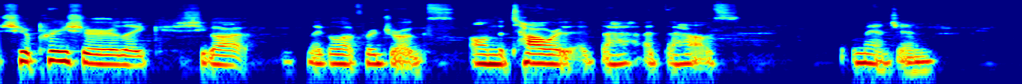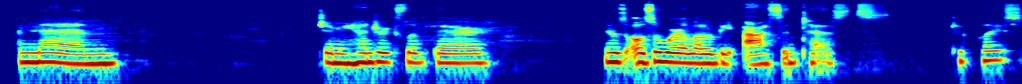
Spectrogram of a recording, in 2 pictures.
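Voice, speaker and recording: Somewhat breathy and with an American accent, the speaker moves at a moderate pace with long, frequent pauses and fairly even intonation, in a dry, close sound with no echo. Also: woman, medium pitch for a woman. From US Northeast, Rhode Island. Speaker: singer livestreaming to fans. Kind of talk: casual livestream chat. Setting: livestream from bed. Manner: casual, filler-heavy.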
